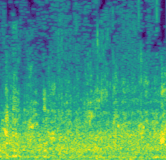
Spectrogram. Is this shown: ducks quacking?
yes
